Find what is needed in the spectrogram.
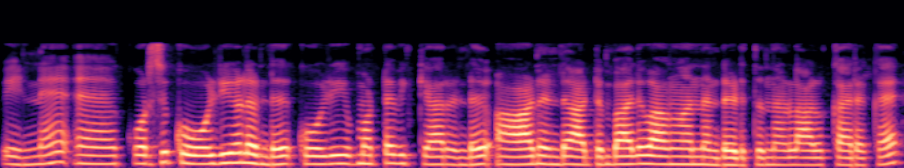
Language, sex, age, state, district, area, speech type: Malayalam, female, 30-45, Kerala, Kozhikode, urban, spontaneous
